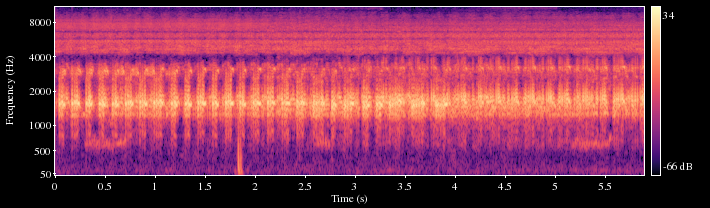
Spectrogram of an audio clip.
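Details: Many frogs crowd the middle of the night with a full-throttle chorus: fast, rattling pulsed croaks about three to four per second, overlapping continuously, one brief click near the start.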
